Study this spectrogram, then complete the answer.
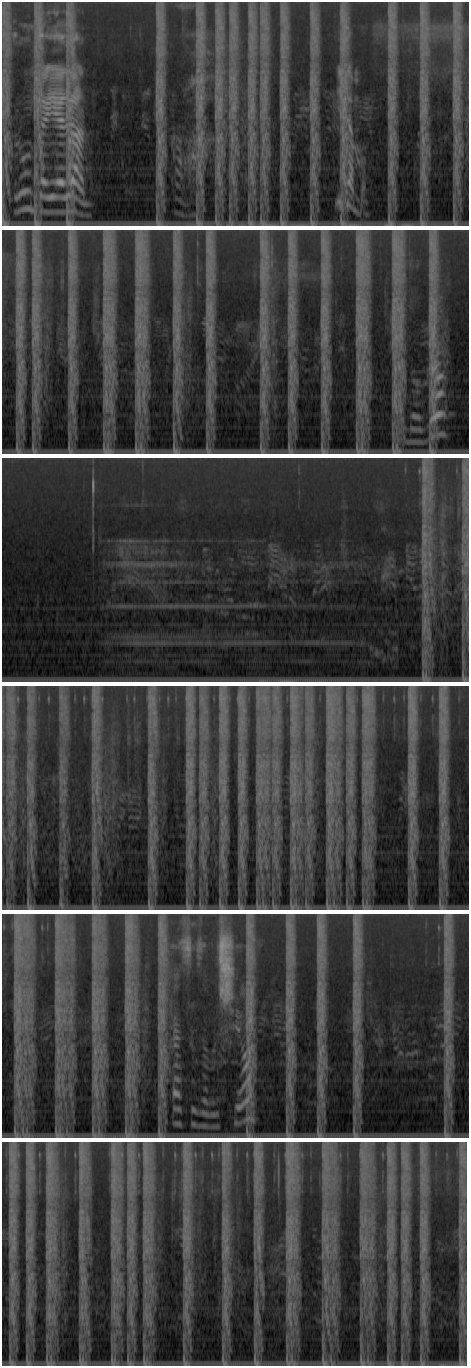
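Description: Rapid pistol shots fire in quick bursts, echoing off hard walls.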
